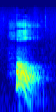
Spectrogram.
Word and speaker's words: whole: Now I want you to write whole. It's homophone. W-H-O-L-E. And think about this. This word is longer because it has a silent W in the beginning.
